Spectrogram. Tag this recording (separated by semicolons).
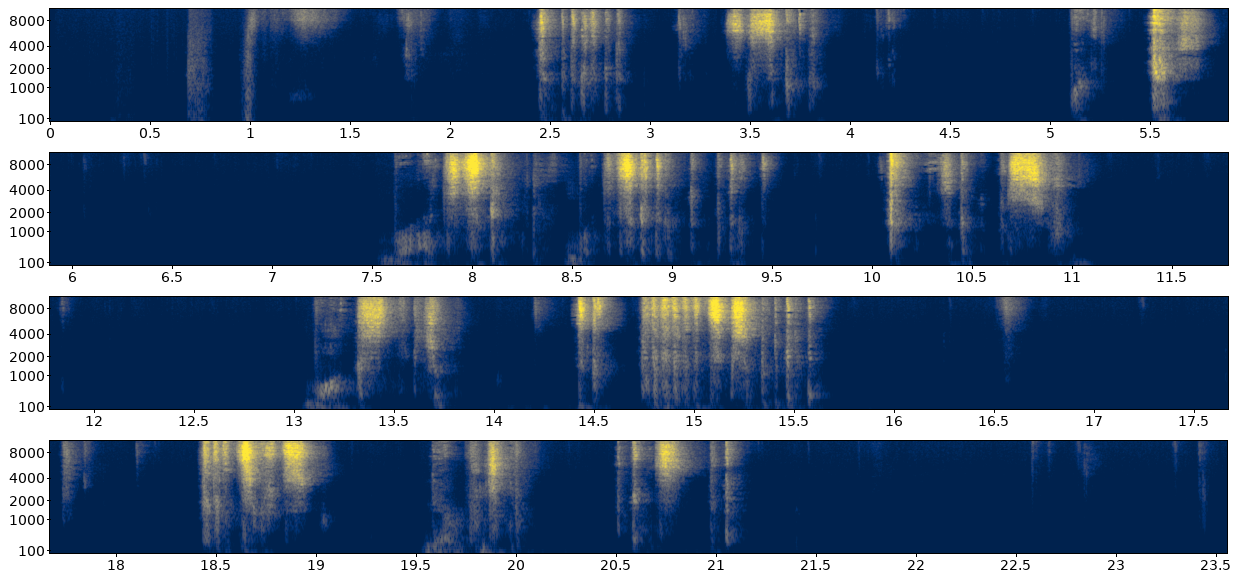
monster; creature; space; weird; gabber; clicking; bug; Insectoid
